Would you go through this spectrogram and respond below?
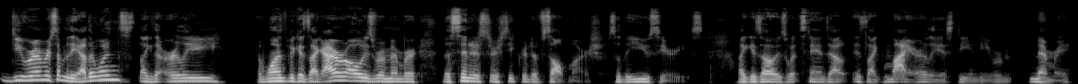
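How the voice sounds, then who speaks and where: A man's voice: mid-range voice, brisk, dry recording, clean studio sound. A man co-hosting a podcast in a casual, chatty style. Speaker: podcast co-host.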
